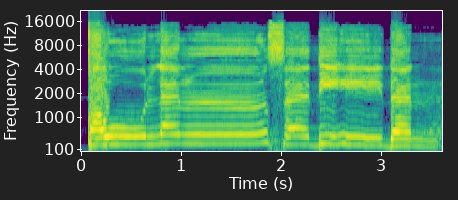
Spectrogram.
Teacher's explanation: قولن، لام پر دو زبر کی تنوین ہے، آگے سین ہے، سین حروف اخفا میں سے ہے، لہذا یہاں پر غنہ کر کے پڑھیں گے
